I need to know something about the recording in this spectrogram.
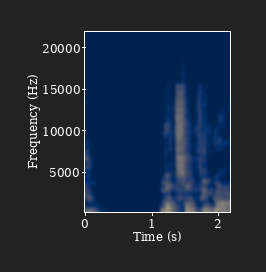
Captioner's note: paause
